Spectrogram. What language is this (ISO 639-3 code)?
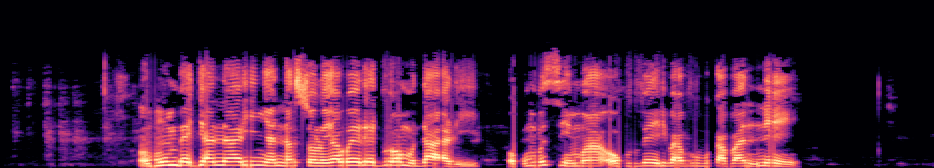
lug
